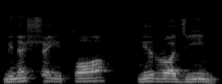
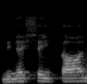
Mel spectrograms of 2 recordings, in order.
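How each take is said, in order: First: "الشیطان" with a heavy, rounded to; thick emphatic to. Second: Quick "الشیطان" with a thin ta; wrong t sound. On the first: Teacher models the correction, "الشیطان" with thick to. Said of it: "تو کو تھوڑا موٹا پڑھنا پڑتا ہے". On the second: Teacher shows learners the mistake, "الشیطان" with light t. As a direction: say "الشیطان" with a plain Urdu t. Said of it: "یعنی تا نہیں ہے". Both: Shown as a demonstration.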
